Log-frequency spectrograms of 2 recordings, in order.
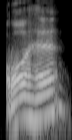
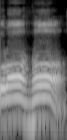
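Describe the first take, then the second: First: The ha sound is light and thin. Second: The ha sound is heavy and thick. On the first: The speaker calls it right. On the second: The speaker calls it wrong.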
